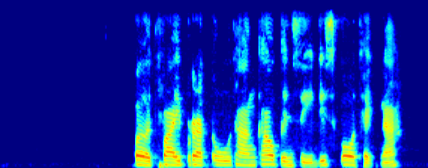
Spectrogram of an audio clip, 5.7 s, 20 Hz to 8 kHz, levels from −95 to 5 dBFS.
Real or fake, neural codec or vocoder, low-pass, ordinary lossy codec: real; none; 7.2 kHz; none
